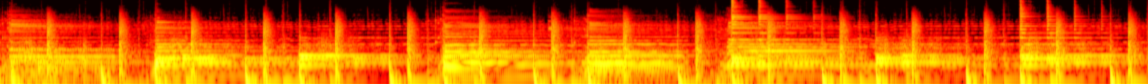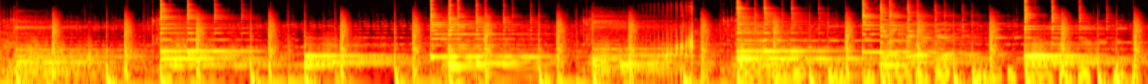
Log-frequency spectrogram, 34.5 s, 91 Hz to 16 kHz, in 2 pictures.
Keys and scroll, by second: 1.4 ctrl+z, 1.7 ctrl+z, 5.3 ctrl+z, 5.8 ctrl+z, 6.6 z, 22.1 z, 29.5 e.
